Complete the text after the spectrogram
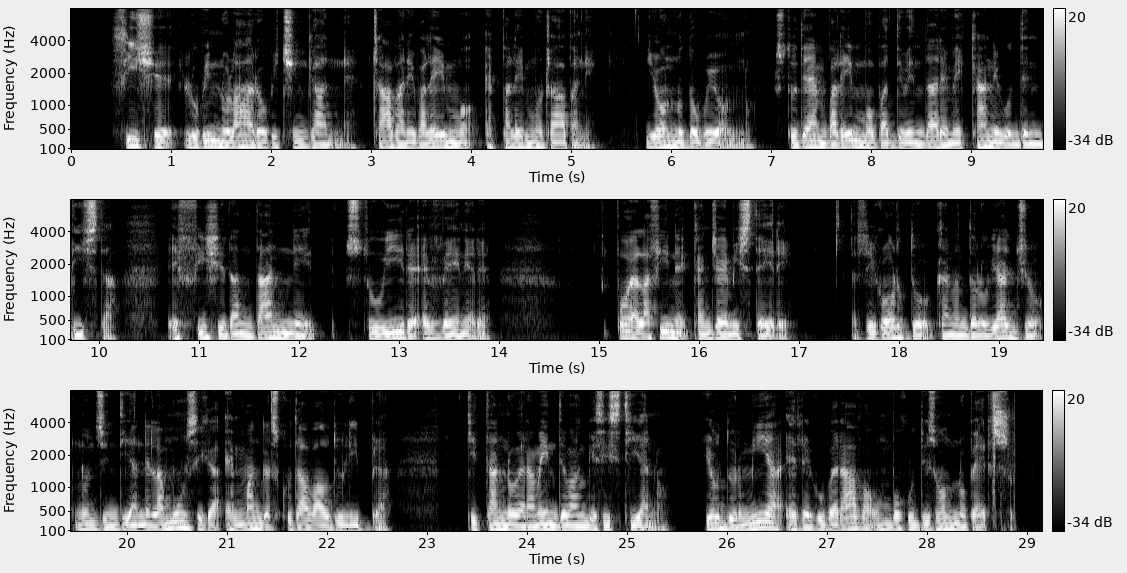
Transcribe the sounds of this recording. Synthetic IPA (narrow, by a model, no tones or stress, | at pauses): fiːt͡ʃɪlupinːʊlaːɾʊpit͡ʃːiŋkanːɪ̰ʈaːpanipalɛmːʊ̰ɛpːalɛmːʊʈaːpa̰nḭ | iɔnːʊd̪ɔːpʊjɔ̰nːʊ | st̪ud̪jaimpalɛmːʊpad̪ːivɪnt̪aːɾɪmɛkʰːaːnikʊd̪ːɪnt̪ist̪a̰ɛfːiːt͡ʃit̪ant̪anːist̪uiːɾɪʔɛvːɛːnɪ̰ɾɪ̰ | pɔjalːafiːnɪkant͡ʃajmist̪ɛːɾḭ | rːikɔɾd̪ʊkanant̪alʊvjad͡ʒːʊ̰nʊns̬ɪnt̪iːanɪlamuːsika̰ʔɛmːaŋkaskut̪aːvaawd̪jʊlibɾa̰ | k̟ɪt̪ːanːʊvɛɾamɛnt̪ɪmaŋkɪsist̪ʰiːanʊ̰ | iɔd̪urmiːaʔɛrːekupɛɾaːva̰ʔṵmpɔːkʊd̪isɔnːʊpɛrsʊ̥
